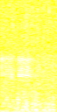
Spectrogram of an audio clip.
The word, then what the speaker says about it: Edie: I thought it was pronounced Eddie, but it's pronounced Edie, or something like that.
